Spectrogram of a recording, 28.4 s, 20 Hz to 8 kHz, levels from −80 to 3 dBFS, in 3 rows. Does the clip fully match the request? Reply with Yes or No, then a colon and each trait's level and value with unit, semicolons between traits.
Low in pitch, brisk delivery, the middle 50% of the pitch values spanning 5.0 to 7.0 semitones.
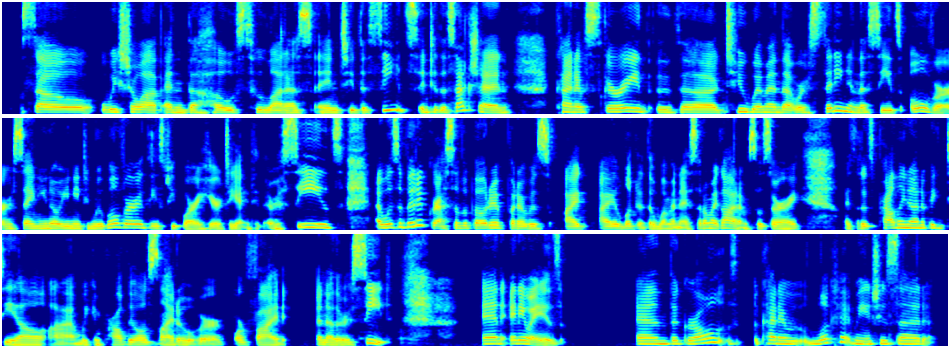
No: medium, 175 Hz; fast, 215 wpm; average, 5.3 semitones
